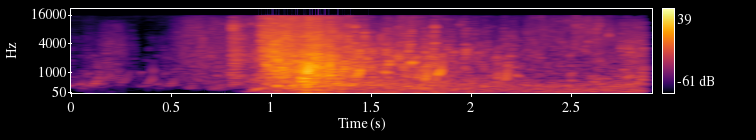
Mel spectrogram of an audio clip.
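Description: Water splashes as a swimmer plunges under the surface.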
